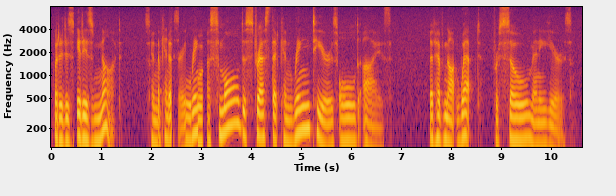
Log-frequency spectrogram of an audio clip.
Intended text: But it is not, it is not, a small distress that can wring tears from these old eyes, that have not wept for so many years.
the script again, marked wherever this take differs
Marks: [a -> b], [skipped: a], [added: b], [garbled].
But it is [skipped: not,] it is not, [garbled] a small distress that can wring tears [skipped: from these] old eyes, that have not wept for so many years.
